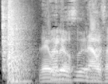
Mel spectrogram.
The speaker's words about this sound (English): I wanted to Foley the door closing so that, you know.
